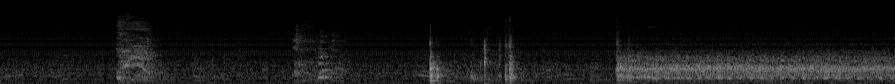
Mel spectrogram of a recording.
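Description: A few clinks and knocks of a bowl and utensils being handled, then an electric stand mixer switched on about six seconds in, its motor running steadily.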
